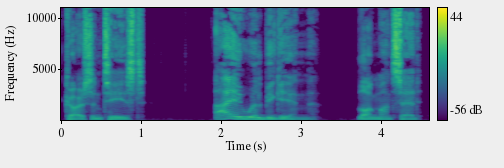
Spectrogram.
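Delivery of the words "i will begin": put-on slow, polite English with a light French accent; a hint of a Frenchman speaking English; lightly French-accented host. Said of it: "With your accent".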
